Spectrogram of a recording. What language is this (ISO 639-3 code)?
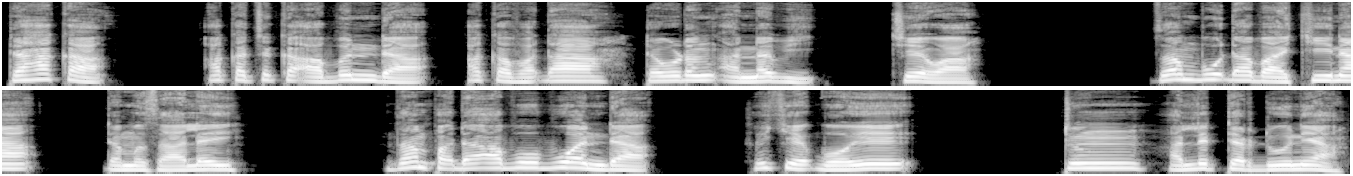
hau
